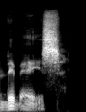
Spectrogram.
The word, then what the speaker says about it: lipase: Protease, carbohydrates, and lipase. Is it lipase or lipase? Lipase. I was off.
